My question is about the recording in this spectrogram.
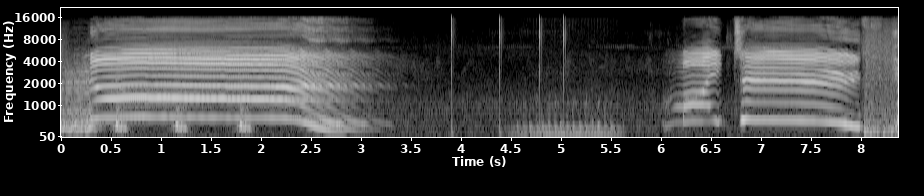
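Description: A cartoon character's voice gives two long wordless cries, each held on one pitch and then sliding down at the end. A few faint clicks and a short low hum come in the gap between them.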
